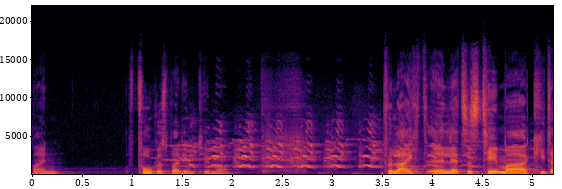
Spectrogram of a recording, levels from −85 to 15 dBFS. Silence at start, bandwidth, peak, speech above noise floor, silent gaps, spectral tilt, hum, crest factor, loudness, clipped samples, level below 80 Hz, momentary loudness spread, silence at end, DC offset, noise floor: 0 s; 16.5 kHz; 0 dBFS; 42 dB; none; -5 dB/octave; none; 16 dB; -16 LUFS; under 0.1%; -52 dBFS; 13 LU; 0 s; under 0.1%; -57 dBFS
